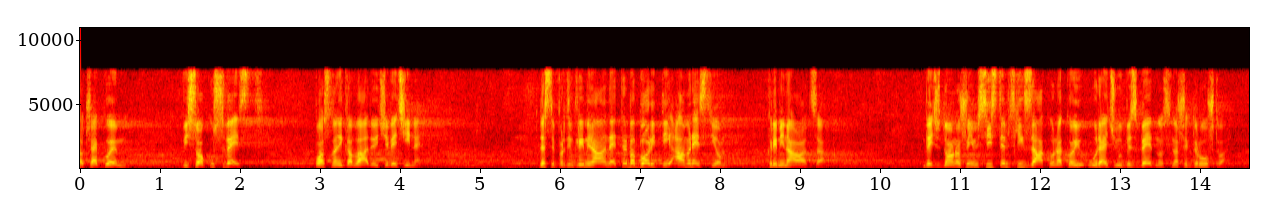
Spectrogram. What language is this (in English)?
Serbian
